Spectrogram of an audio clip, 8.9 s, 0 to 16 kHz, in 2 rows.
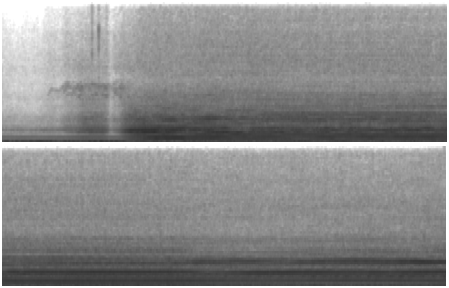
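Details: Worn Trane 3D Scroll compressor in a rooftop pool dehumidifier, about five years old, heard from about 12 feet away: starts and settles into a loud, steady hum with a harsh whirring rattle, noisy like a Goodman unit.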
